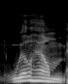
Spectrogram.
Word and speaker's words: Wilhelm: but Kate Wilhelm is an American writer, so she pronounces the W like a W and not like a V. Kate Wilhelm had a great career.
